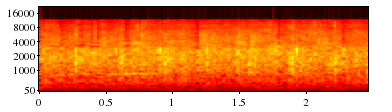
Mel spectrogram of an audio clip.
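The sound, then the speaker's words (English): Audience applause at a talk honoring a political figure, a dense, steady wash of clapping that holds at an even level throughout, with no voices on top. “my great hero, Ho Chi Minh, he's a great hero of mine, and if you clap for him, I'll be really happy”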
